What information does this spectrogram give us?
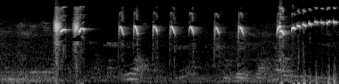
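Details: Common iora (Aegithina tiphia) singing energetically in dense bursts, a run of sharp high notes about five per second ending in a fast, bright, rising trill, offered as a training song for other birds.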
